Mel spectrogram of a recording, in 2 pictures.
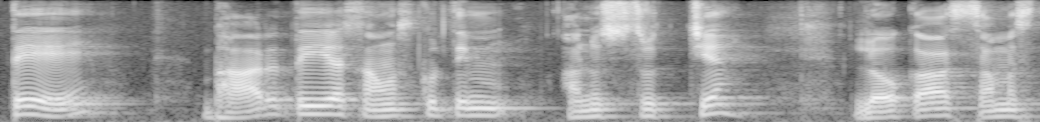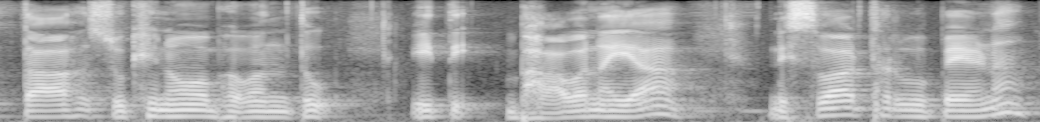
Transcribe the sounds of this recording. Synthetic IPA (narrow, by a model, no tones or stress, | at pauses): t̪eː | bʱaːɾɐt̪iːjɐsɐ̃w̃skɾut̪imɐnuskɾut̪jɐloːkaːsːɐmɐst̪aːɦɐ̆sukʰinoːbʱɐʋɐnt̪u | it̪ibʱaːʋɐnɐjaːnʔisʋaːɾt̪ʰɐɾuːpeːɳɐ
